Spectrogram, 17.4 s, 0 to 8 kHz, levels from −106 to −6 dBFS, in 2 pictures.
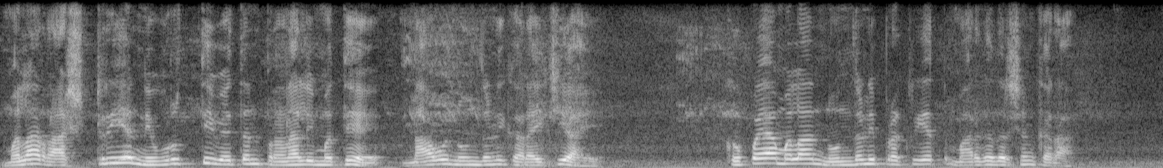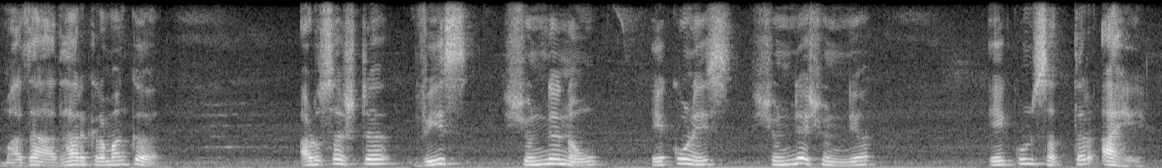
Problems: constant background noise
